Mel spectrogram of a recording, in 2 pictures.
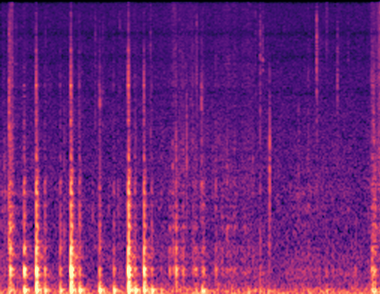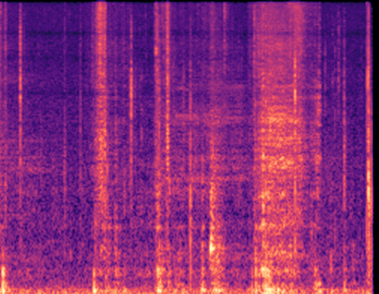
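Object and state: Solid wooden desk.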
